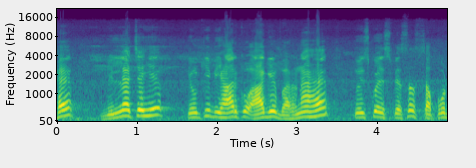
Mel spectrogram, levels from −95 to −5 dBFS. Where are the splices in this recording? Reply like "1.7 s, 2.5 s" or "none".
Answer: none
